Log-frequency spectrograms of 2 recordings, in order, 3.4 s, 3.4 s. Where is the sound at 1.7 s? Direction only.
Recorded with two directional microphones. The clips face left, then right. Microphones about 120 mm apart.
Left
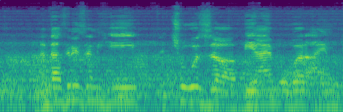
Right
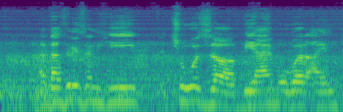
25° right (ahead or behind).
